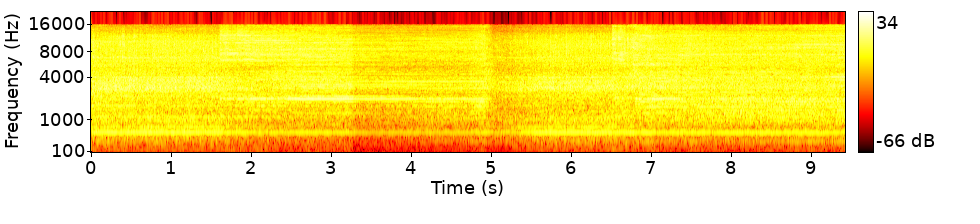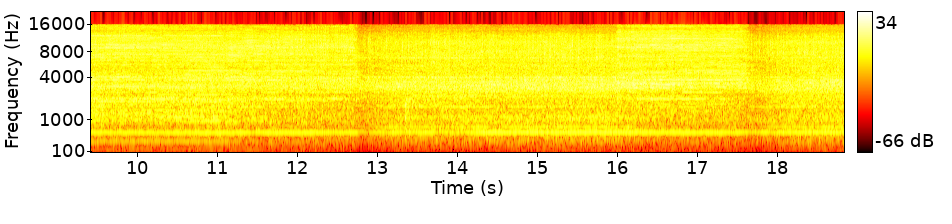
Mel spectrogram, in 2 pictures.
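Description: An angle grinder whines at high speed.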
